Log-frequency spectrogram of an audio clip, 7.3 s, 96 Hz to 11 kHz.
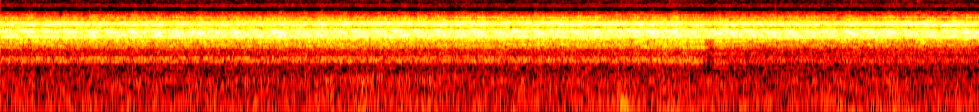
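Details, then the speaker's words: Mercedes W163 ML driving at 40 km/h, heard through a clamp-on listening device on the front differential: steady rough droning growl, like a wheel bearing, traced to the front differential; differential carrier being replaced. "The noise that I'm hearing going down the road that sounds like a front wheel bearing is coming from the front differential."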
